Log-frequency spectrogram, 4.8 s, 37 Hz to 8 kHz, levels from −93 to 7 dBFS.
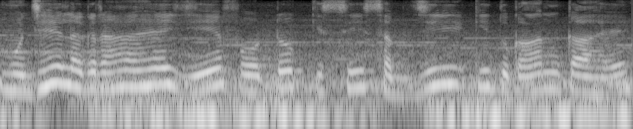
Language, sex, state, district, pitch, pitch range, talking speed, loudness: Hindi, male, Chhattisgarh, Raipur, 215 Hz, 195-230 Hz, 150 wpm, -14 LUFS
